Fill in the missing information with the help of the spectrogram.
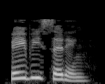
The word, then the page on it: babysitting: British English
